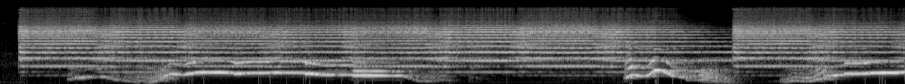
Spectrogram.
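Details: Pet dog howling in response to a fire-engine siren played from a mobile phone: wavering, rising and falling howls repeated about every two seconds over a loud, steady electronic siren tone that runs throughout.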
